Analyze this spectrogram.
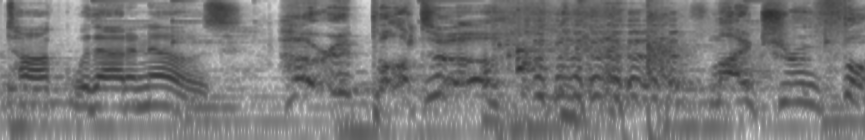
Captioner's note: Mimics Voldemort Voice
